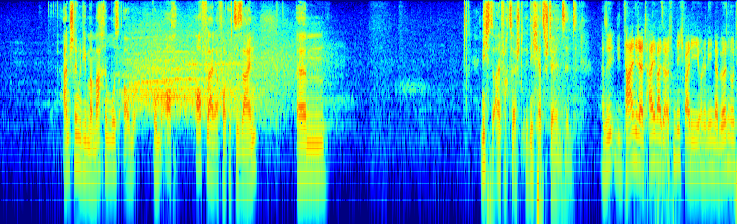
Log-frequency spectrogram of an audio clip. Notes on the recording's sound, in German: K#Spezial live vom POL. Im Rahmen des Pioneers of Lifestyle Summit.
